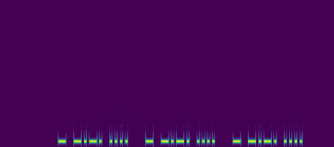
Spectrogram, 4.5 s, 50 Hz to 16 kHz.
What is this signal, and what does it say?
Morse code, heard as a keyed tone, about 36 wpm, 700 Hz. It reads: TCH TCH TCH
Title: Multi-letter Phonemes Repeated 3x 35wpm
